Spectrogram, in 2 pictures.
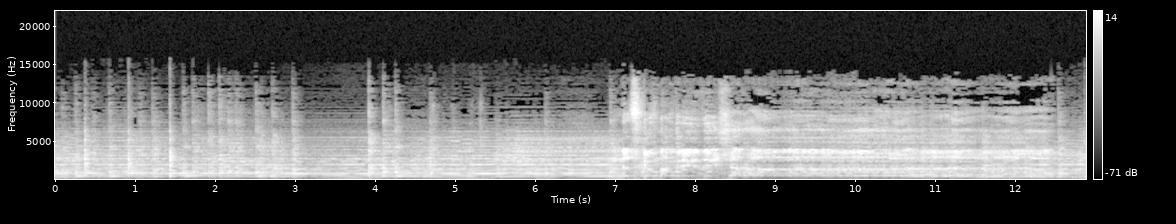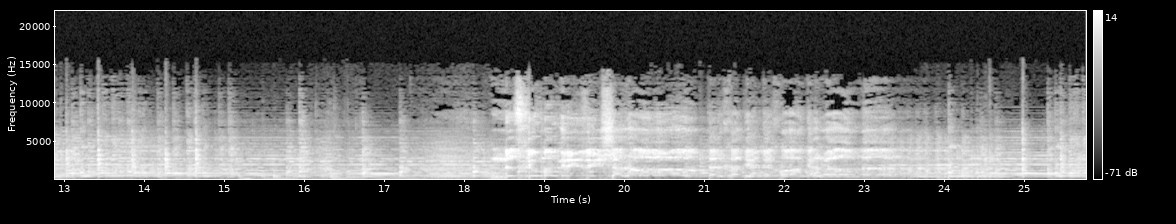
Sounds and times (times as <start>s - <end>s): Middle Eastern music: 0.0s - 25.7s.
